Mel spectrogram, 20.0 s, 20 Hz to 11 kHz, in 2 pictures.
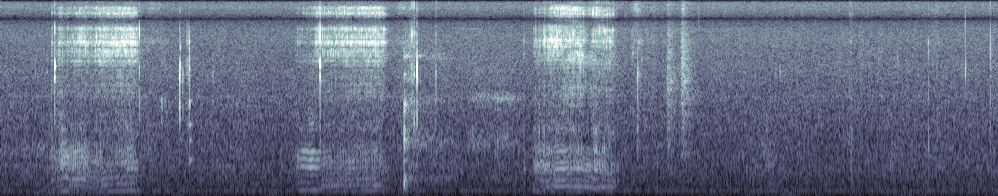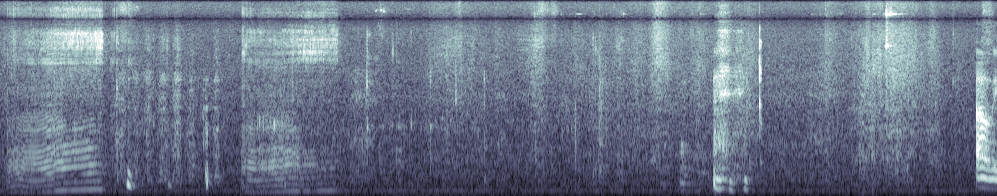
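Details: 11-week-old English Bulldog puppy snoring: loud, rattling snores with snorting breaths at about 23 a minute, somewhat irregular; snoring.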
